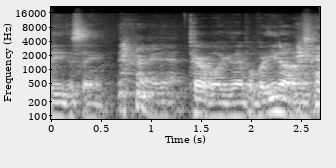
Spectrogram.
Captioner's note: laughing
